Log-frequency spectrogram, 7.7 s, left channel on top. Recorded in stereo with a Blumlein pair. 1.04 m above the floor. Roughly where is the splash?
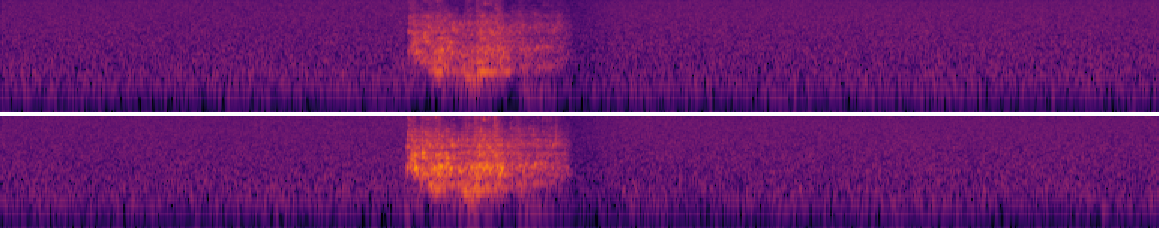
Ahead right.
